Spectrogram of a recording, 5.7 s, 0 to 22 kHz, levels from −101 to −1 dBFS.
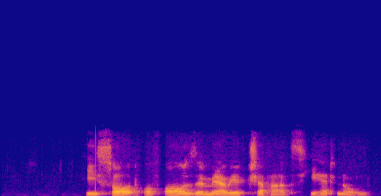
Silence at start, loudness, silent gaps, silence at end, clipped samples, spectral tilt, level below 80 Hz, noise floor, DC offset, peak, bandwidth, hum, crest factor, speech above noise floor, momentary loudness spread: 1.3 s; -26 LUFS; none; 0.25 s; under 0.1%; -4 dB/octave; -72 dBFS; -80 dBFS; under 0.1%; -8 dBFS; 7.4 kHz; none; 18 dB; 54 dB; 13 LU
